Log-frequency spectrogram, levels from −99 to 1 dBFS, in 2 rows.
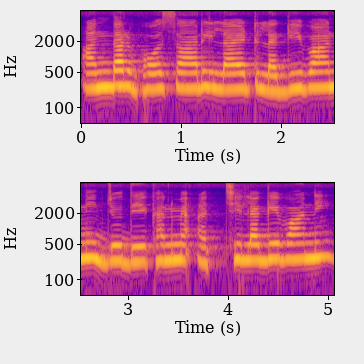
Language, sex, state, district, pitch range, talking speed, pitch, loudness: Hindi, female, Bihar, Darbhanga, 235-255 Hz, 140 wpm, 245 Hz, -18 LUFS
